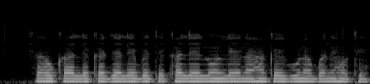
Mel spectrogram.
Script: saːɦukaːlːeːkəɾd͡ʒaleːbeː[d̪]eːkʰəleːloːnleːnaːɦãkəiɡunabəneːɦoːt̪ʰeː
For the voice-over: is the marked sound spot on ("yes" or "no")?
no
